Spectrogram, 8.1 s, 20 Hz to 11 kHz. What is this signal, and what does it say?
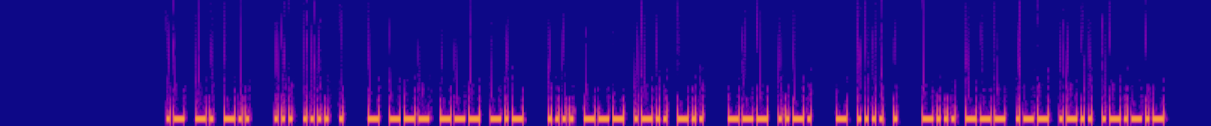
Morse code, heard as a keyed tone, about 48 wpm, 700 Hz. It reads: AND SHE TOOK HOLD OF THE BOWL.
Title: Sentences from Top 1200 Words 50wpm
